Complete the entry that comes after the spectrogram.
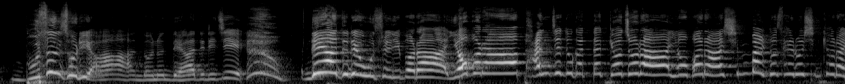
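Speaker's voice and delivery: loud, high, joyful orders; father ordering a feast for his son, booming; commanding father. Acted. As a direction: command the servants proudly.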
